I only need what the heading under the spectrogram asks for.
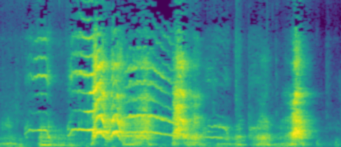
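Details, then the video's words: Magyar Vizsla puppies: drawn-out, wavering high whines, with a rough growly undertone, then a couple of short yappy barks. "Magyar Vizsla Welpen"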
